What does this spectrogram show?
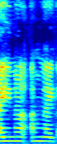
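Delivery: ordinary talk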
